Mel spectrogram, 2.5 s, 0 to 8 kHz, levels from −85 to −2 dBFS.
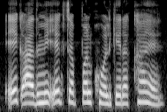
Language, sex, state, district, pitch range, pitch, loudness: Hindi, female, Jharkhand, Deoghar, 230-275 Hz, 260 Hz, -13 LUFS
